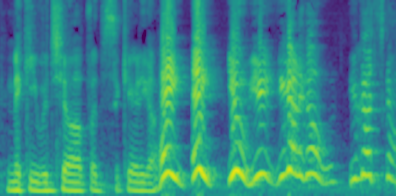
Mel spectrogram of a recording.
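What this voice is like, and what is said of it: Cartoon mouse character voice. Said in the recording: “That's the best impression you've ever done ... You're actually pretty good at Mickey.”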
